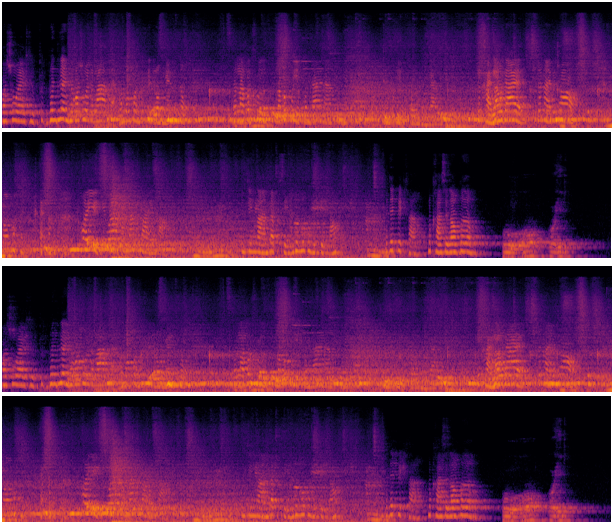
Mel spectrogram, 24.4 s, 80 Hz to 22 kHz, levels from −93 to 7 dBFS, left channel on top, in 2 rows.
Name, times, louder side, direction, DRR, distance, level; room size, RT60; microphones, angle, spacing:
voice 1, 0.0-3.7 4.6-8.8 9.3-11.5 11.9-15.6 17.0-19.0 19.8-21.7, left 2 dB, 80° left, 1 dB, 1.1 m, -30 dB
Railway station ticket hall Helsinki, 1.3-19.9, equal, 5° right, 1.5 m, -33 dB
sound 1, 1.9-17.9, right 1 dB, 65° right, 1.6 m, -29 dB
voice 2, 4.6-5.3 11.1-11.4 12.1-12.5 13.2-13.5 16.0-16.9 19.5-20.0 22.2-23.5, left 1 dB, 35° right, -3 dB, 3.7 m, -33 dB
13.5 x 13.0 x 2.9 m, 1.2 s
head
